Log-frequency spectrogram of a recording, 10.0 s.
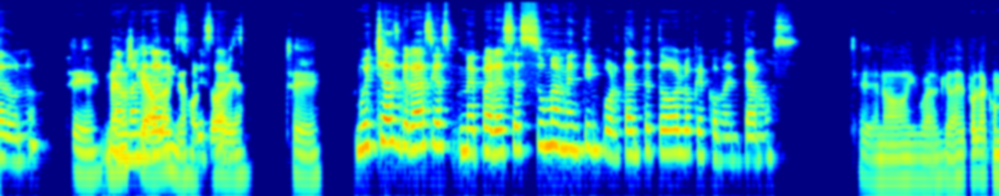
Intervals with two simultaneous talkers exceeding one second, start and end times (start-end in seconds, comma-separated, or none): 1.1-2.4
